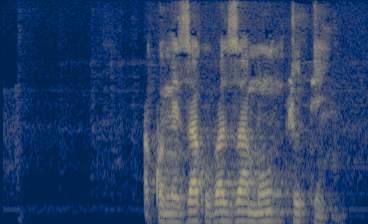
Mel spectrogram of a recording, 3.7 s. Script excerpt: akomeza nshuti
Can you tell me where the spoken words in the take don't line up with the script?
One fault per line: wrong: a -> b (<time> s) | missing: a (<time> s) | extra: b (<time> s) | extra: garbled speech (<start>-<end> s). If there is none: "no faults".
extra: kubaza mu (2.0 s)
